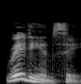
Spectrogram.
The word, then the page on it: radiancy: British English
